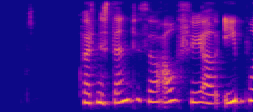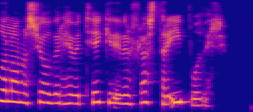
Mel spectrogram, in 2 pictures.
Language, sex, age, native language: Icelandic, female, 30-39, Icelandic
